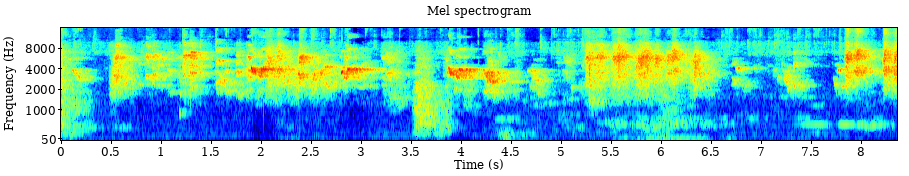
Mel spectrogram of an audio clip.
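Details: Playful birds keep up a fast, busy chatter of thin chirps, squeaks and warbled phrases that rise and fall in loudness throughout.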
